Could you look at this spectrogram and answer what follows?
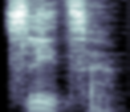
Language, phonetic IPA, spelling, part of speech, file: Russian, [ˈs⁽ʲ⁾lʲit͡sːə], слиться, verb, Ru-слиться.ogg
- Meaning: 1. to flow together, to interflow 2. to merge, to fuse, to blend 3. passive of слить (slitʹ) 4. to drop out, to dismiss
